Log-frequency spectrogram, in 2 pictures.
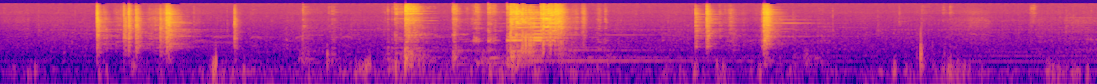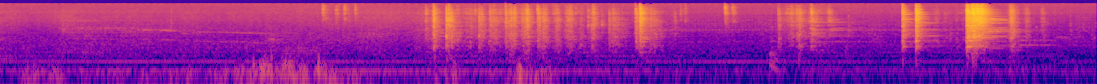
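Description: Metal pans clank and scrape against each other.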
